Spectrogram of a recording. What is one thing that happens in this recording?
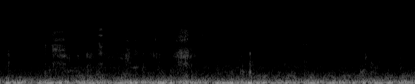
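A man chews food with his mouth closed, close by.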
